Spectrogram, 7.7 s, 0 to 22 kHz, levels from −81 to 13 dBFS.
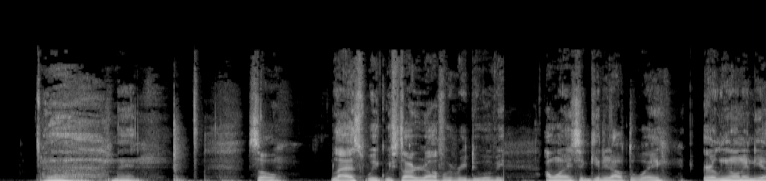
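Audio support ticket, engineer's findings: CD skip at 5.03 s, speech. Tick, then a very brief mute of a couple of milliseconds. Between "with redo of a" and "I wanted to" the audio resumes from a different point. Probable component: disc transport and laser pickup. A knock or disc flaw threw the laser onto another turn of the spiral, so playback continued out of place.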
